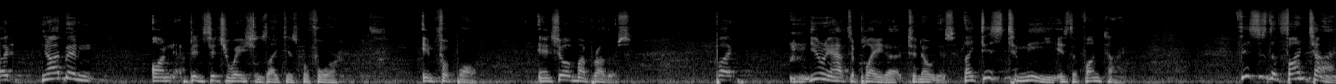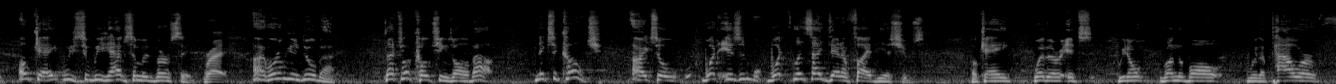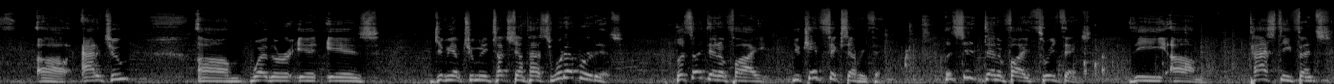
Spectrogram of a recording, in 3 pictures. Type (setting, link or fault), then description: setting, busy venue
